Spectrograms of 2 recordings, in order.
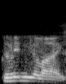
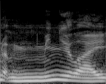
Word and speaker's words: Mignolet: name's uh simon or it's spelt it's not pronounced in that way usually it's minion simon mignolet is correct but can we get a round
